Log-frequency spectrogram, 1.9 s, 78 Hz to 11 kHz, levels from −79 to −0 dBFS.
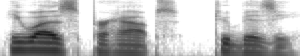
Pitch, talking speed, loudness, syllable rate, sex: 105 Hz, 160 wpm, -17 LUFS, 4.5 syllables/s, male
